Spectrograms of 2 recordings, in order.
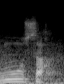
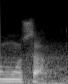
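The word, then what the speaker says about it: मूषः: तो मूसह, ठीक है। जो विसर्ग है, विसर्ग की मात्रा को ह की तरह उच्चारण करना है, तो मूसह।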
